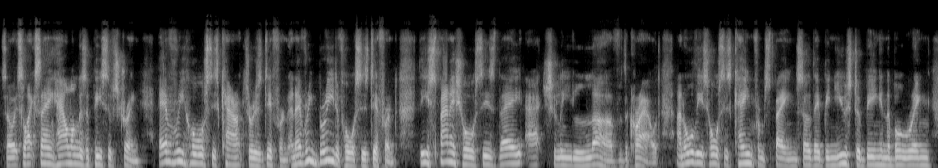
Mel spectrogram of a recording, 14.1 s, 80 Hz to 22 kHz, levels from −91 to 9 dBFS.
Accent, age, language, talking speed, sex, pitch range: British, 50-69, English, 205 wpm, male, 140-175 Hz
